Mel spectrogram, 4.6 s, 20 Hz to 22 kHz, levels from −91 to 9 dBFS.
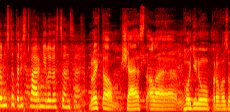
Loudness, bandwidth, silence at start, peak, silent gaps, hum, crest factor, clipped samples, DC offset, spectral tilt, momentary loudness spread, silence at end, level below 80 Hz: -20 LUFS; 17 kHz; 0 s; -2 dBFS; none; none; 16 dB; under 0.1%; under 0.1%; -5 dB/octave; 7 LU; 0 s; -50 dBFS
